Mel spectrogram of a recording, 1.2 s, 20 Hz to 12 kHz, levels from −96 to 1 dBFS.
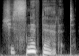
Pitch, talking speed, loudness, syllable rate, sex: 200 Hz, 200 wpm, -16 LUFS, 4.6 syllables/s, female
